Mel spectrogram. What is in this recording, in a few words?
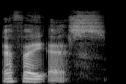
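"fas", British English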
